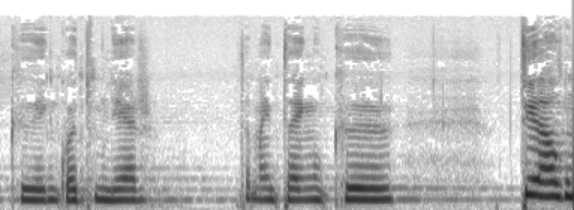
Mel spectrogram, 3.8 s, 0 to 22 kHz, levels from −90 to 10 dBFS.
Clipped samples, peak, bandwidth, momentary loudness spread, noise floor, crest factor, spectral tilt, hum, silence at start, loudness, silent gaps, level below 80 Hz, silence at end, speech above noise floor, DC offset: under 0.1%; 0 dBFS; 15.5 kHz; 18 LU; -44 dBFS; 16 dB; -6 dB/octave; none; 0.15 s; -15 LUFS; none; -46 dBFS; 0 s; 30 dB; under 0.1%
